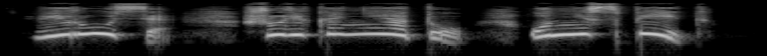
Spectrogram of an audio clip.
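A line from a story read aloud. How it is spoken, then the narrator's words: Shouted. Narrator (Russian): Мария крикнула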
